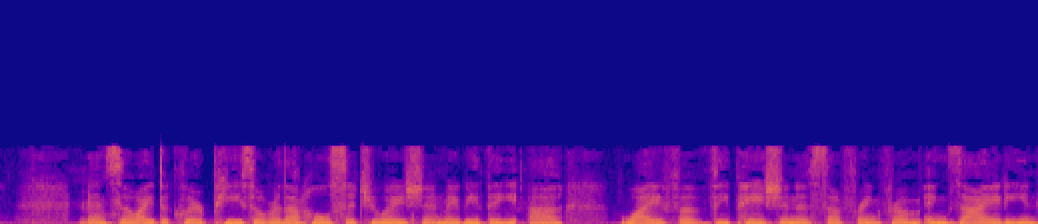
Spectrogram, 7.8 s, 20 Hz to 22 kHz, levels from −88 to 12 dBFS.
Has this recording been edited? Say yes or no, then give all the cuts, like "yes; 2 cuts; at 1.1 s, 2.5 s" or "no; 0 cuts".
no; 0 cuts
